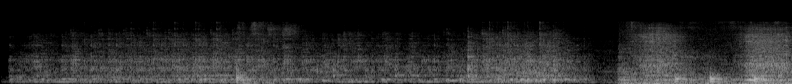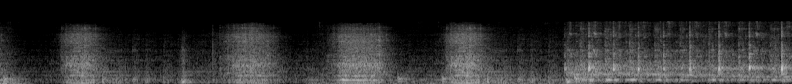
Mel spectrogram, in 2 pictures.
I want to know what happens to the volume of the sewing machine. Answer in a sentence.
The loudness of the sewing machine goes up.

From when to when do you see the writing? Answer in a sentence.
You can hear the writing from 2.4 to 3.0 s, from 6.2 to 8.2 s and from 10.9 to 13.8 s.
